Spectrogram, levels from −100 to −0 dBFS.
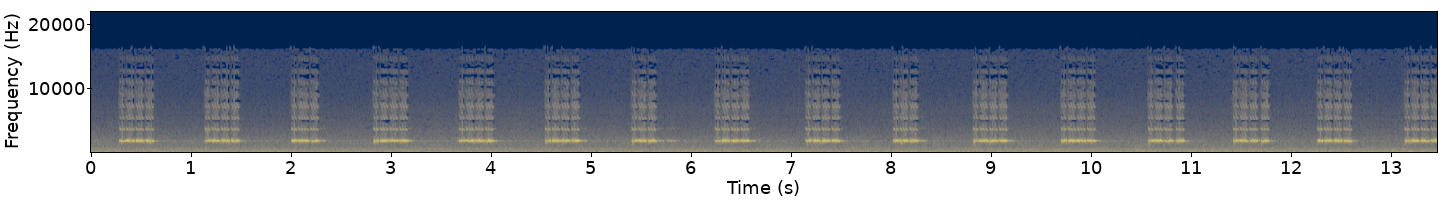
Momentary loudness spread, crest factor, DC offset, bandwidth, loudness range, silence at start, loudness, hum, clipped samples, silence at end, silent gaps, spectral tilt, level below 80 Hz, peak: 16 LU; 18 dB; under 0.1%; 16.5 kHz; 1 LU; 0 s; -24 LUFS; none; under 0.1%; 0 s; none; -3 dB/octave; -46 dBFS; -10 dBFS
